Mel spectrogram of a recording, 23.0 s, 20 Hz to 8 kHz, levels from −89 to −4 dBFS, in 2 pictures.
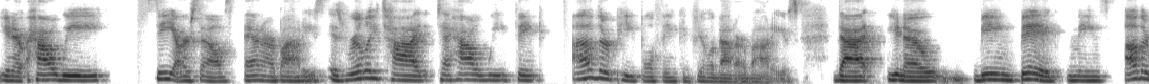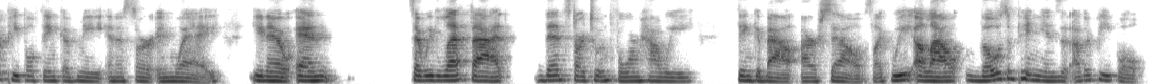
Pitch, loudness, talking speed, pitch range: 160 Hz, -28 LUFS, 165 wpm, 145-175 Hz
